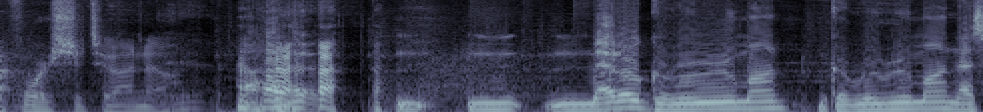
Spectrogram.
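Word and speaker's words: MetalGarurumon: Metal Garurumon.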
